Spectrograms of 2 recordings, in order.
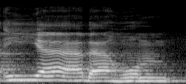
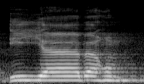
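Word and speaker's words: إيابهم: Pengucapannya tidak diseret iyabahum, tidak pula ditekan berlebihan iyabahum, tidak. Ya, jadi tidak perlu dua-duanya seperti itu. Jadi cukup dibaca dari tengah lidah ya.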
